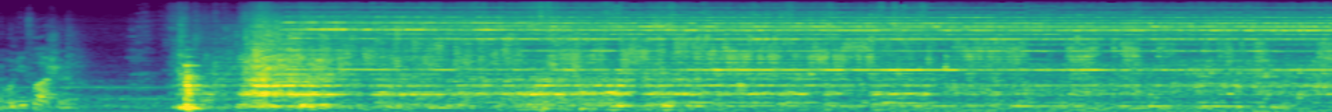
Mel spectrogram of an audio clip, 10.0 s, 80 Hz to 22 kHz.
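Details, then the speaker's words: Original early-1990s upstairs toilet, refilling after flush: steady high hiss with a whistling edge from the old fill valve, owner says air gets through it as water pumps through; noisy fill valve, to be replaced with a Korky fill valve. "so anyway it's the fill valve it's old it's the old toilet my house was built in the early 90s this is the original toilet upstairs and the fill valve you can just sell see air is getting through somewhere on it when the water is popping through it pumping through it so that's what's making that noise"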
